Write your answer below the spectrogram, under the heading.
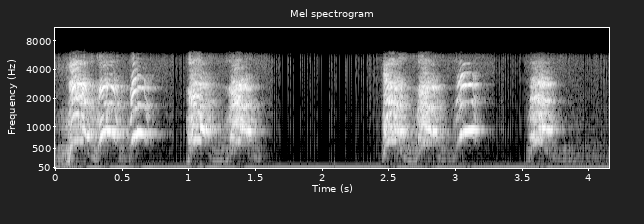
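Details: Young puppy's first barks, delivered as two quick bursts of high, yappy double and triple barks with a short pause between them. Clear and close, with a quiet background.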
